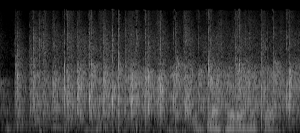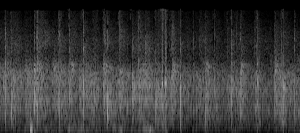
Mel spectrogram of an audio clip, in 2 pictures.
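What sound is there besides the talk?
audience applause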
